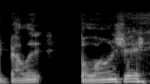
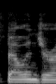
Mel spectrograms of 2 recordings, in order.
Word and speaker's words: Bellinger: So we saw the Marcus card, and yeah, it is Bellinger. I'm sorry, I'm Canadian, and sometimes when we see names like that, we put the French pronunciation because there's a lot of French-speaking people around here, so I always say Belanger. But yeah, it's Bellinger, I would imagine.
